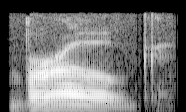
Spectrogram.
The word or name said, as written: brogue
